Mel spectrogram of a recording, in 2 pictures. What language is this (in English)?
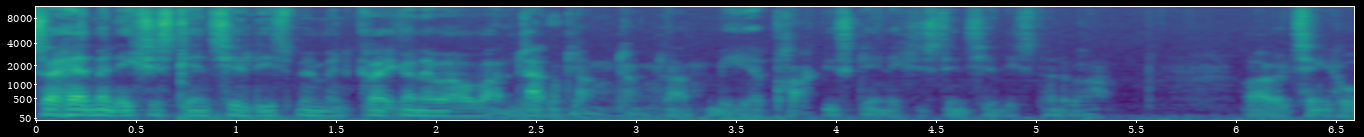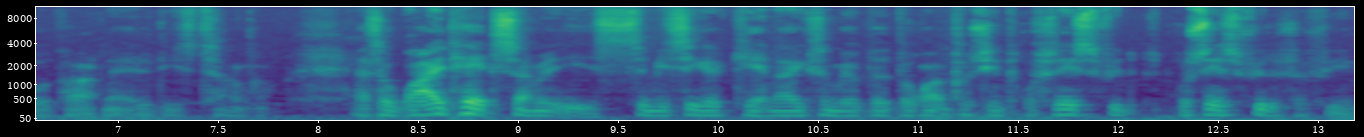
Danish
